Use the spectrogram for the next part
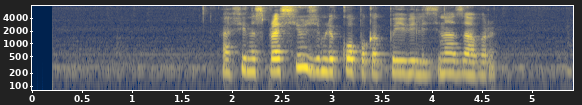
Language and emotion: Russian, neutral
